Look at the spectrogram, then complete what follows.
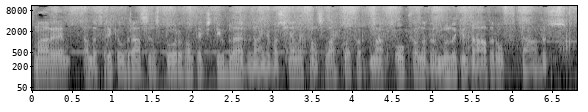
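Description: An actor with a Flemish accent playing a matter-of-fact homicide detective in a naturalistic radio drama, reporting with small hesitations. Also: male voice, fairly low pitch, fairly quick, noisy background, natural voice. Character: male homicide detective, matter-of-fact, briefing his colleagues. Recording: music behind the voice.

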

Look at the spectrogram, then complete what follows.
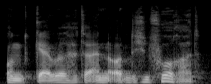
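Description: An actor playing a guarded, evasive ex-convict husband in a radio crime drama, terse, with a husky voice. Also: male voice, low-pitched, fairly quick, darkish tone. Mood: evasive confession.

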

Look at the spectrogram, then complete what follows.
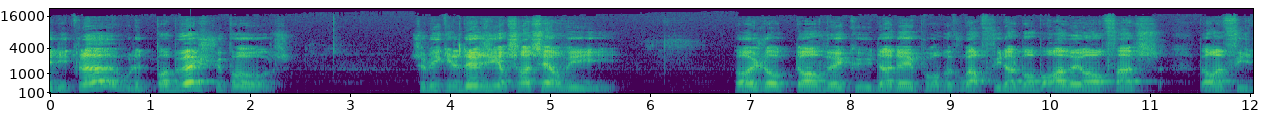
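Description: A menacing old pirate captain who barks down his crew in a loud, pushed-up voice, as a male reader puts him on. He is commanding, threatening and full of swagger, in a storybook telling. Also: mid-range voice, voice pushed up, lightly acted.

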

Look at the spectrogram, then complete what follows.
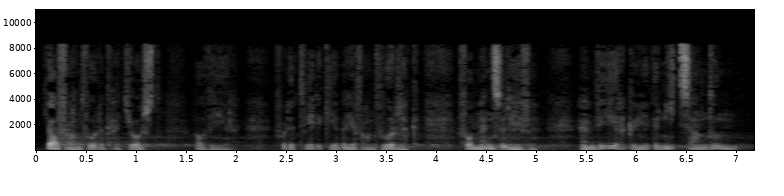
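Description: A man playing an anguished, weary but commanding spaceship captain in a 1960s Dutch radio drama, speaking Netherlands Dutch with halting intensity. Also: medium pitch, a little mellow, slight background noise, close to an everyday voice. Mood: heavy, resigned.

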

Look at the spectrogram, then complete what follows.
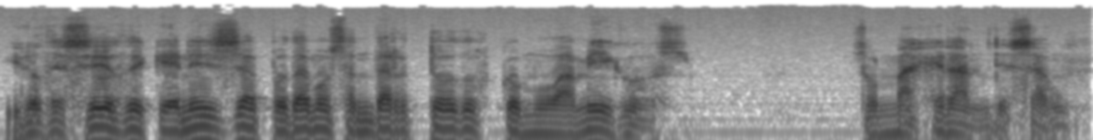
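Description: Low-voiced earnest army lieutenant. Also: male voice, fairly even intonation, a little mellow, breathy edge, no room sound, full character voice. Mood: earnest, sober. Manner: earnest, measured formal phrasing. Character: honorable army lieutenant, earnest, humane and sober. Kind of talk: radio drama acting.

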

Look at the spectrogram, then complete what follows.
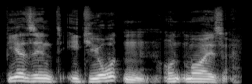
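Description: A man playing a ruined, jobless father in a radio drama, bitter and resigned, reciting deliberately like a litany. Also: medium pitch, animated, dark tone. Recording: music behind the voice. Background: music.

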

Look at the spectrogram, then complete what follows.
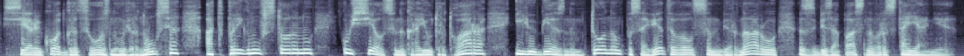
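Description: A man narrating a children's radio play as an expressive storyteller, with theatrical, deliberate phrasing. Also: on the low side, no room sound.

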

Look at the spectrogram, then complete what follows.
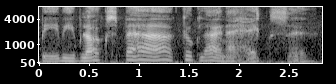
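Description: A man playing a theatrical, secretive quest-giver in a comedic audio drama parody, speaking in a ceremonious, deliberate way. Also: on the high side, very animated, a bit bright, slight background noise, heavily acted. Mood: singsong.

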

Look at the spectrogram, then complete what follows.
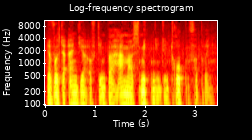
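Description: A deep, husky village headman. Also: fairly even intonation, brisk, fairly bright tone, heavily acted. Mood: sober. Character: island village headman, sober cautious official witness. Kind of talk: radio play acting.

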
